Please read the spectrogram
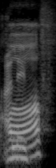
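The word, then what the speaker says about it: ق: সাথে লেগে উচ্চারণ হয় কফ আর কাফটা একটু আগে সরে তার বরাবর উপরের তালুর সাথে লাগে এইভাবে কাফ বুঝতে পারছেন কফ আর কাফের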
